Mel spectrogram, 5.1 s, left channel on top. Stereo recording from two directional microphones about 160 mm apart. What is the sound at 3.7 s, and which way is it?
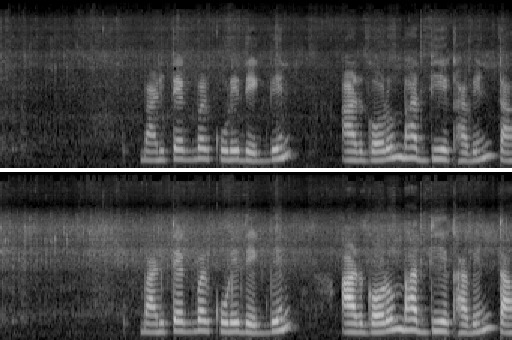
Speech, 40° right (ahead or behind).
